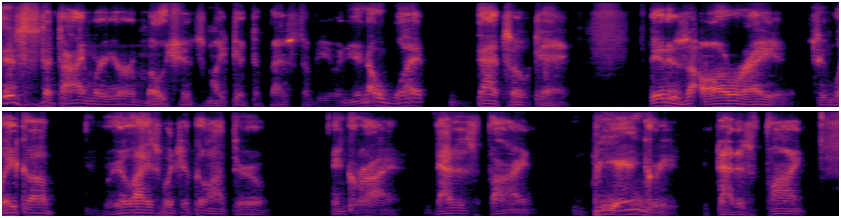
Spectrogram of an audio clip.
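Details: Adult male laryngectomee after throat cancer, vocal cords removed, who mentions tracheoesophageal voice prosthesis use; alaryngeal (tracheoesophageal) speech after total laryngectomy.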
